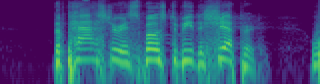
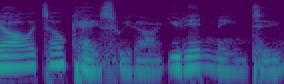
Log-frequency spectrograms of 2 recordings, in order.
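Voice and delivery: very low, hushed soothing; mock-tender murmur; coddling reassurance; 11 semitones lower, 23 dB quieter than usual. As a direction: soothe them like a little child. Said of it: "pat him on the back and say".

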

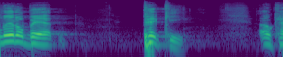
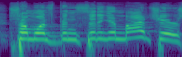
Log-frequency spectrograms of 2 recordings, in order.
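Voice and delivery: high storybook bear voice; Mama Bear; 8 semitones higher than usual. A narrator's reading. Mother bear finds her chair used, high voice. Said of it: "said the Mama Bear".

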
